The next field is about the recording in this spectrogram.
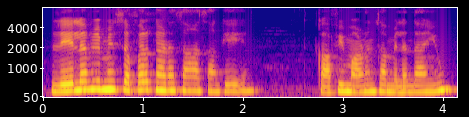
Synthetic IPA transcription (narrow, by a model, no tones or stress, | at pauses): ɾeːləʋd͡ʒmẽsɐfəɾkɐjɪɽ̃ə̆sãɐsãkʰeː | kaːfimaːɳ̤ʊnɪ̆sãmɪlə̃nd̪aːɦijũː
